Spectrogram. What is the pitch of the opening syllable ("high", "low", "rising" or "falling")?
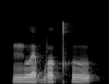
low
